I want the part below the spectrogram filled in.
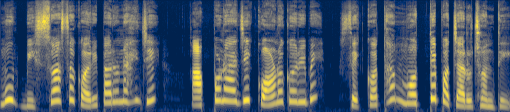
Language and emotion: Odia, disgusted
